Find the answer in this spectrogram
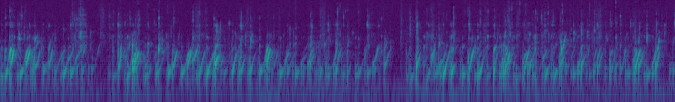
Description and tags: Blowing bubbles into a cup of water through a cheap plastic straw.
